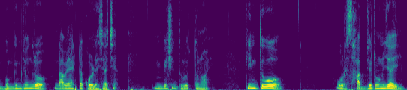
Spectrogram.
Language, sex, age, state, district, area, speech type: Bengali, male, 18-30, West Bengal, South 24 Parganas, rural, spontaneous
